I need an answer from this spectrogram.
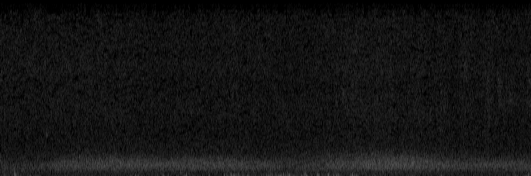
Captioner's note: wind blowing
